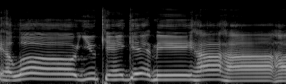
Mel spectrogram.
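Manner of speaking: high, drawn-out singsong taunt; teasing taunt. Real, not acted. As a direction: call out mockingly to the monster below. Taunts monster from a high spot.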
